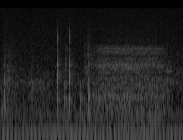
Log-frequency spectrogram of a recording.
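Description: Three faint computer mouse clicks in quick succession about a second in, over a steady low hum.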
